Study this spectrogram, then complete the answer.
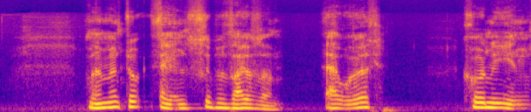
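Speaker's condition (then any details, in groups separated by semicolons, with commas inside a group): Down syndrome; congenital, diagnosed at birth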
